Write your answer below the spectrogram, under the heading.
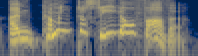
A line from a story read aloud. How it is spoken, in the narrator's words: said the lady in a determined voice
